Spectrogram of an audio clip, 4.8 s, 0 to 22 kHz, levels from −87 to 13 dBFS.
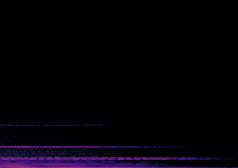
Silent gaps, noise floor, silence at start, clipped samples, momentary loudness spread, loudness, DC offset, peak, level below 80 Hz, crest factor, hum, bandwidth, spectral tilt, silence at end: none; -71 dBFS; 0 s; under 0.1%; 17 LU; -51 LUFS; under 0.1%; -36 dBFS; -52 dBFS; 16 dB; none; 18 kHz; -6.5 dB/octave; 0 s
